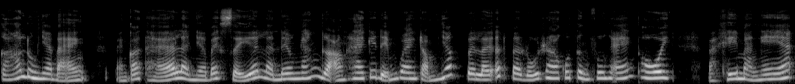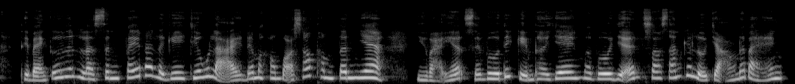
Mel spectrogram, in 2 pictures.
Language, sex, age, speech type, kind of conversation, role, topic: Vietnamese, female, 35-39, read, expert-assistant, expert, Làm thế nào để giao tiếp hiệu quả với bác sĩ khi tư vấn sức khỏe?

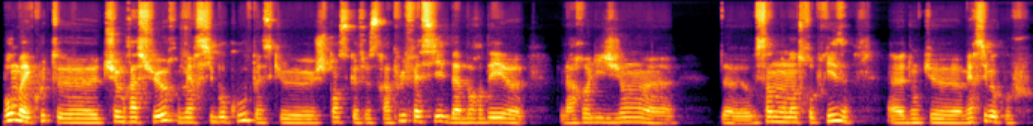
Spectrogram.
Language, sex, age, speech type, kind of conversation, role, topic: French, male, 18-19, read, expert-assistant, asker, Comment aborder la religion au travail sans générer de malaise ?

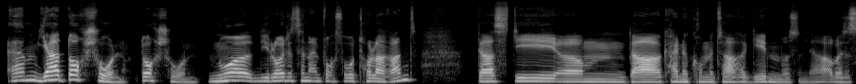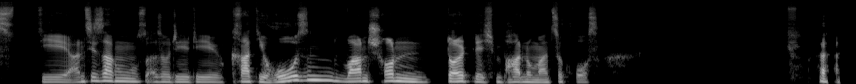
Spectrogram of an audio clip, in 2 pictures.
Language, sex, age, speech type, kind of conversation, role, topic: German, male, 35-39, conversation, podcast, guest, Wie sehr beeinflussen Trends deine Alltagskleidung?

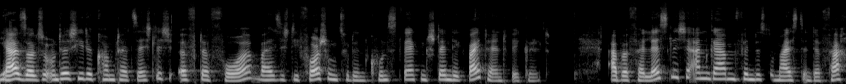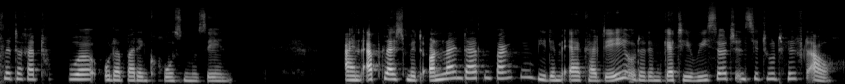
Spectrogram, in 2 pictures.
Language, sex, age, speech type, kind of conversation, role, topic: German, female, 40-44, read, expert-assistant, expert, Wie verlässlich sind die Informationen, die wir in Museen oder Kunstbüchern über alte Gemälde finden?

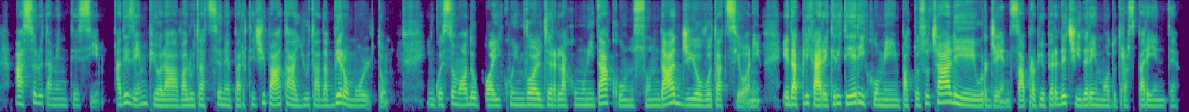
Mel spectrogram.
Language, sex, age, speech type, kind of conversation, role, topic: Italian, female, 25-29, read, expert-assistant, expert, Qual è un buon modo per decidere le priorità quando ci sono tante idee per migliorare i servizi pubblici, ma poche risorse?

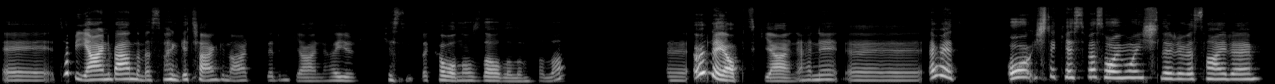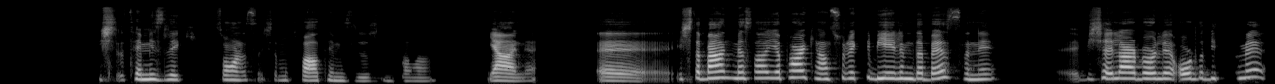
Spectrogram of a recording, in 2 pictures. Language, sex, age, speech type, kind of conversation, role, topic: Turkish, female, 30-34, conversation, unstructured, none, Yemek yaparken bazen neden sinirlerine hâkim olamıyorsun?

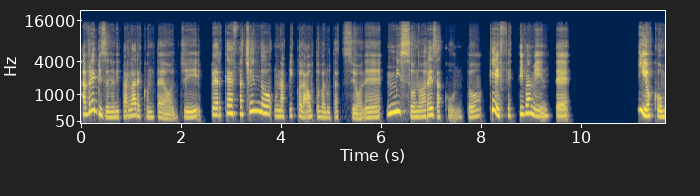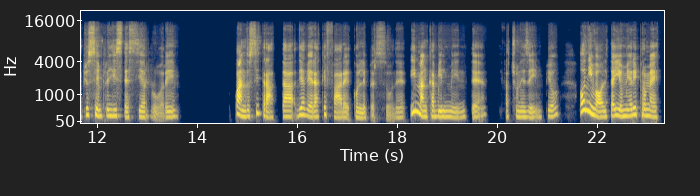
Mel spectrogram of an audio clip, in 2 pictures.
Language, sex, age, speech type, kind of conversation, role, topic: Italian, female, 40-44, conversation, advice, user, Come posso riconoscere gli inneschi emotivi ricorrenti che mi portano a ripetere gli stessi errori?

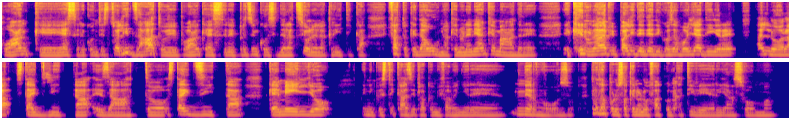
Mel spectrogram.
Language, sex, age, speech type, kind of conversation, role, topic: Italian, female, 40-44, conversation, advice, user, Come posso gestire un amico sincero ma tagliente che finisce per offendermi invece di aiutarmi?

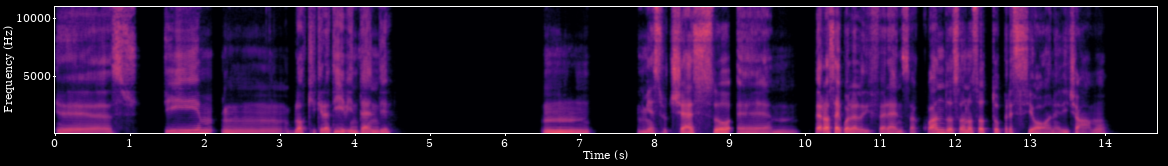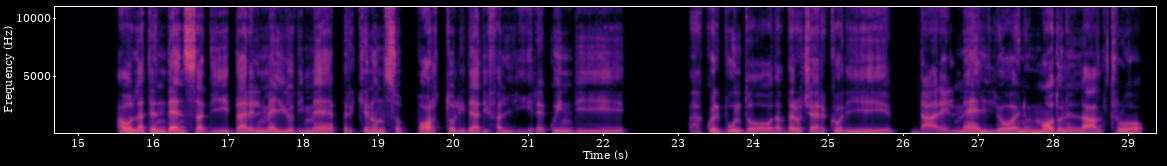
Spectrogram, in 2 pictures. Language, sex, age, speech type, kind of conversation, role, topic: Italian, male, 25-29, conversation, podcast, guest, Hai qualche rituale per accendere la creatività?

